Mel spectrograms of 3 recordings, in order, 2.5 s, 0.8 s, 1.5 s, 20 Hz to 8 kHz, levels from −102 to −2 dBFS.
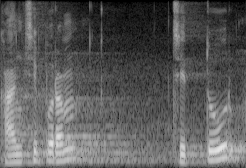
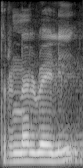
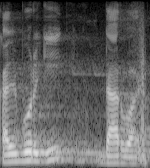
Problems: none marked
